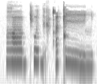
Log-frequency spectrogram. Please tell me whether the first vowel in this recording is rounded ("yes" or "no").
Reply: no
